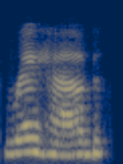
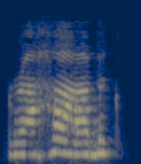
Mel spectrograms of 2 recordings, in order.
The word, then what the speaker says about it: Rahab: Some people call her Rahab. Her name is pronounced Rahab, who helped the Israelites at Jericho when Joshua sent the two spies to the land, Canaan.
